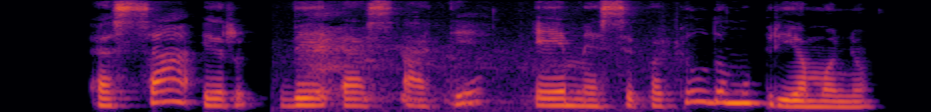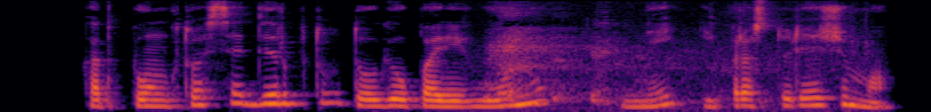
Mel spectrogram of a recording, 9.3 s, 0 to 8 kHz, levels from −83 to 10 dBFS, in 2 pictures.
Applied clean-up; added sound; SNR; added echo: none; Cough; 14 dB; none.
